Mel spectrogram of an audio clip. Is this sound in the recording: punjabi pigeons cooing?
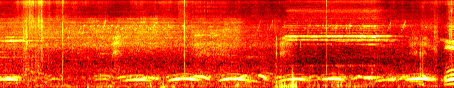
yes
